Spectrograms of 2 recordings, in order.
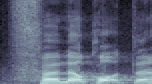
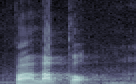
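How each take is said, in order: First: The word begins with an f sound. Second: The word begins with a p sound. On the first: The speaker calls it right. "Seperti contoh fa falaqta hamal aqabah" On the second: The speaker calls it wrong. "kepelicuk pada huruf pa"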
